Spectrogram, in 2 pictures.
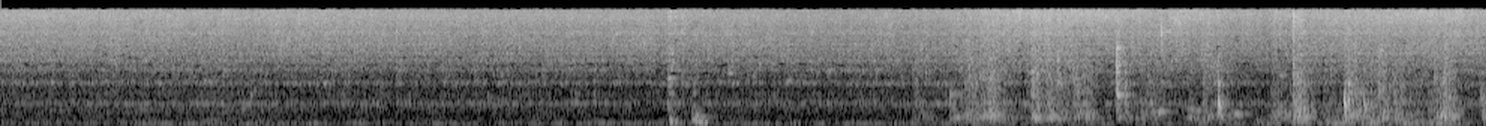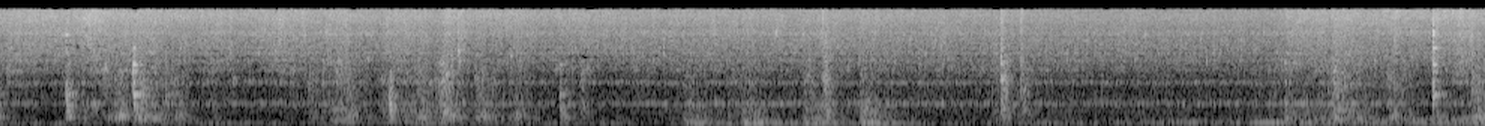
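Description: Tomato-and-spice masala with meat sizzling as it fries in an aluminium pot. A wooden spoon scrapes and knocks against the pot in bouts, starting about six seconds in.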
